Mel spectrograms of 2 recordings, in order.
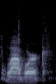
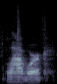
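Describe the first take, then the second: The two takes are said the same way.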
